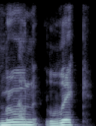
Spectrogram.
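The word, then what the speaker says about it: Moonlicked: on my show too moonlitch moon I I don't know if I've pronounced your name right mate it's Moon licked Stuart Little told me how to pronounce it I need to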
